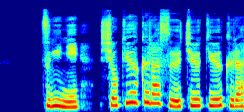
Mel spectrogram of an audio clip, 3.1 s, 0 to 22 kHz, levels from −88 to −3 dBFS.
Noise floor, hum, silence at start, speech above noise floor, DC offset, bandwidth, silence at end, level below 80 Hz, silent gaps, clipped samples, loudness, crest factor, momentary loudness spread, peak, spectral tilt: -84 dBFS; none; 0.55 s; 68 dB; under 0.1%; 14.5 kHz; 0 s; -74 dBFS; none; under 0.1%; -17 LUFS; 12 dB; 8 LU; -6 dBFS; -5 dB/octave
